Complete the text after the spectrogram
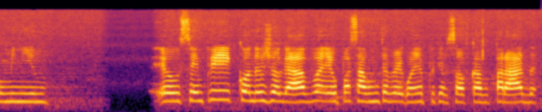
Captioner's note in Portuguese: vozes ao fundo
